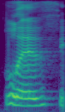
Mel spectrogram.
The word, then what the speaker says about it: Leezh: Rahash and Leej. L-E-E-Z-H. – Liz, yeah. – Okay, good. – Liz. That's how they pronounce Liz.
